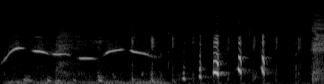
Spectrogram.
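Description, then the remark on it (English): Someone whistles a short, gliding tune with rising and falling pitch, then a few quick, sharp chirpy notes, moderately loud with no talking. “I didn't even know I whistled until you were like, you whistle every morning.”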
